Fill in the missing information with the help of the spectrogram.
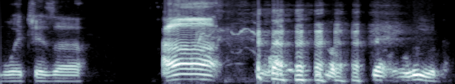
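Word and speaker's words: Liebe: name, which is uh Lieb. I think it's either Lieb or no Libe. There we go. That's how you say it. Libe.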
